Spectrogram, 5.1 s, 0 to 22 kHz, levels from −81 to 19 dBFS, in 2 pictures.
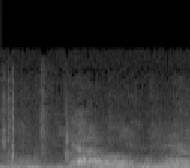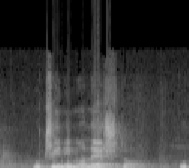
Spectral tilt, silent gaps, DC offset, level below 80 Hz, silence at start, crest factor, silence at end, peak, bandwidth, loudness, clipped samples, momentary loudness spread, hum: -5 dB/octave; none; 0.7%; -32 dBFS; 0 s; 14 dB; 0 s; 0 dBFS; 15.5 kHz; -11 LUFS; 0.9%; 22 LU; none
